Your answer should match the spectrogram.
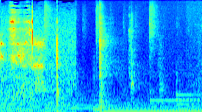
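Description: A girl whispering softly over a quiet background music bed, whose low notes come in about halfway through.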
